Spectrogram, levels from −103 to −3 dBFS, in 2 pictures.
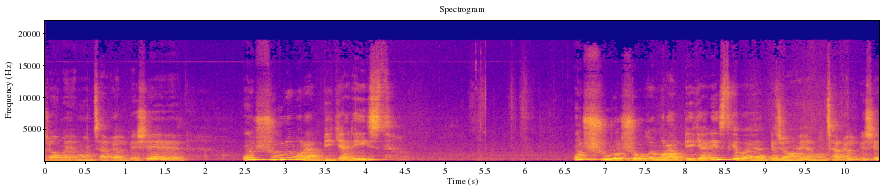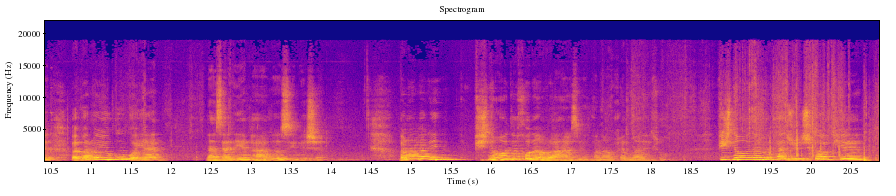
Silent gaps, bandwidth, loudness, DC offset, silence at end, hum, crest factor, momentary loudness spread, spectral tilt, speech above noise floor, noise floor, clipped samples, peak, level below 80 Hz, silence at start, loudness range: none; 18.5 kHz; -16 LUFS; under 0.1%; 0 s; none; 16 dB; 11 LU; -4.5 dB/octave; 29 dB; -44 dBFS; under 0.1%; 0 dBFS; -60 dBFS; 0 s; 5 LU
